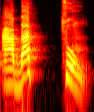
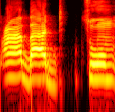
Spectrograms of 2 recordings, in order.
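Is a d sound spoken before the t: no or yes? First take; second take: no; yes. First: No d sound; the t is doubled. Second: A d sound is heard before the t. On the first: The speaker calls it right. "as if there is no dal there at all" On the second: The speaker calls it wrong. "So don't say abadtum"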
